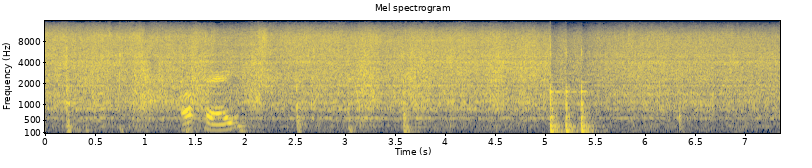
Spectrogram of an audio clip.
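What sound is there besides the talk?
pork cooking covered in a pan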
